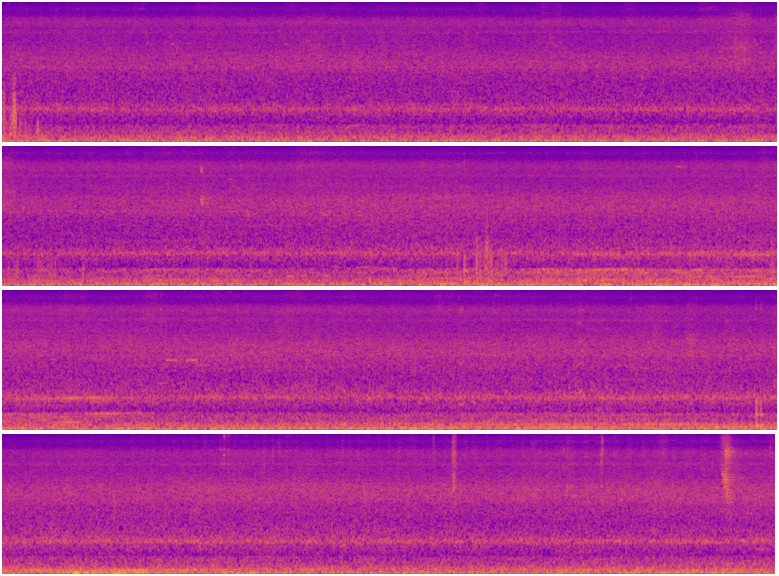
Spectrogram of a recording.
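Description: Steady road-traffic noise: vehicle engines running with a low rumble that grows in the second half, and a few short knocks.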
